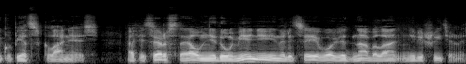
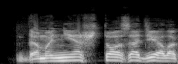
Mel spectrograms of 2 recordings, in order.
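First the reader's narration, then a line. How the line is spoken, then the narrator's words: Shout. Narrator (Russian): крикнул он друг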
